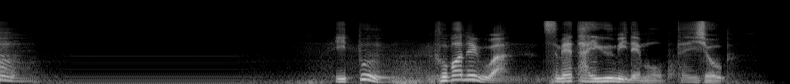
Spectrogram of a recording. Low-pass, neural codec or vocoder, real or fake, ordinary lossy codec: none; codec, 16 kHz, about 1 kbps, DyCAST, with the encoder's durations; fake; none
